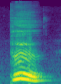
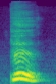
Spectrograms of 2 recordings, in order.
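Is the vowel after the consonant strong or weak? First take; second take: strong; strong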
